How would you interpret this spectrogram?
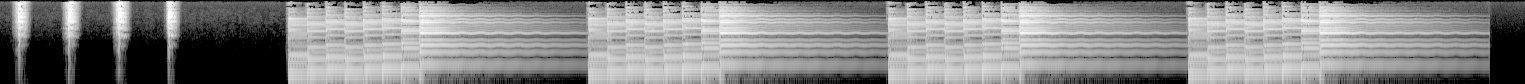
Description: vibrato

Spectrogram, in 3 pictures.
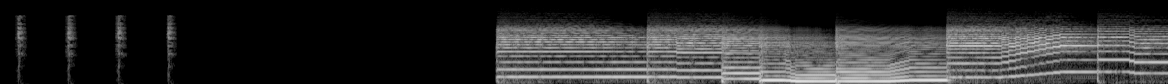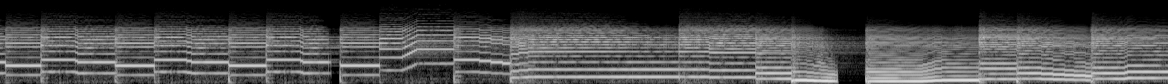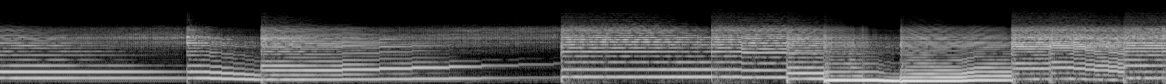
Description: solo 40

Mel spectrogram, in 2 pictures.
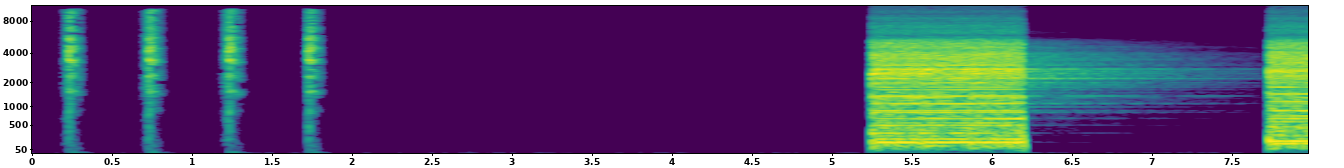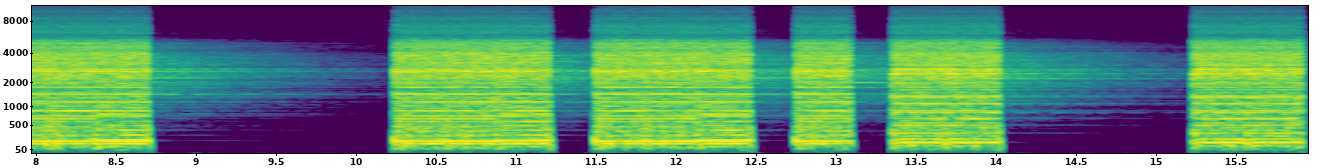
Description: backing, 96

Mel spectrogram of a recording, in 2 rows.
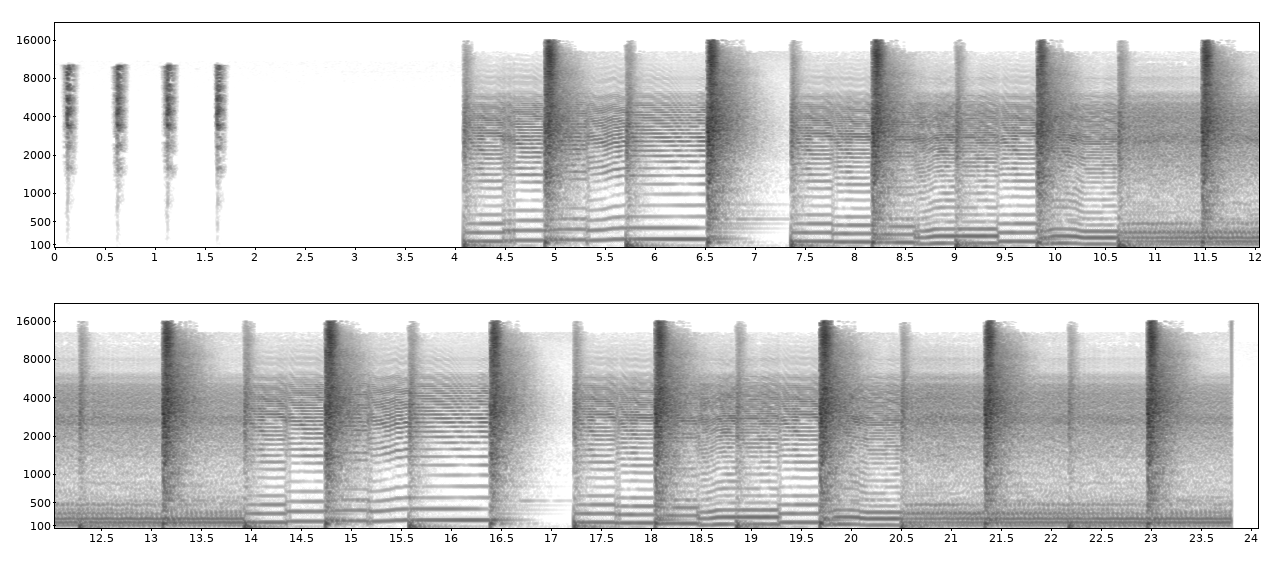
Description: solo backing, 73, guitar

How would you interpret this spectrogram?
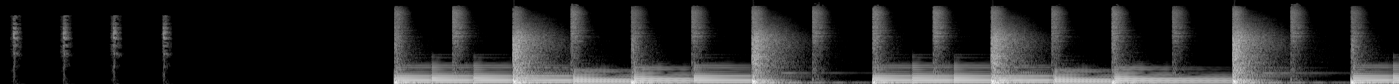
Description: blues g riff backing 50

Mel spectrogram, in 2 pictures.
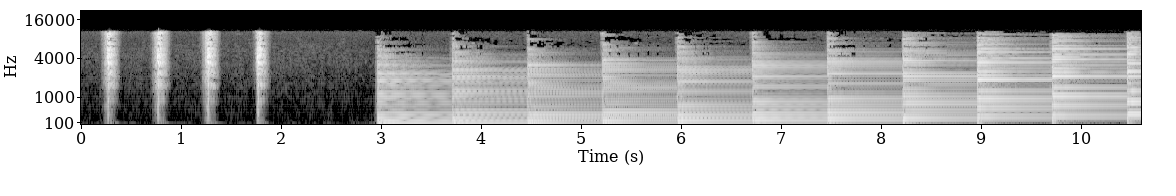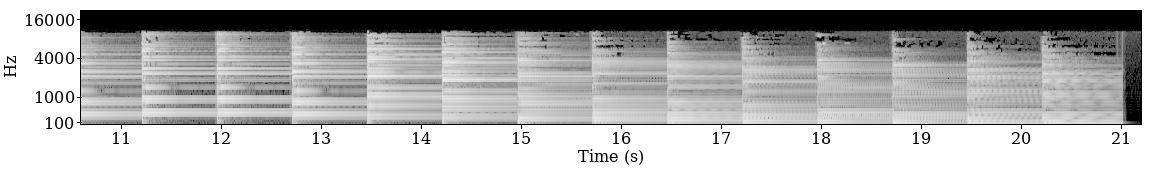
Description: F Minor Pentatonic 80

